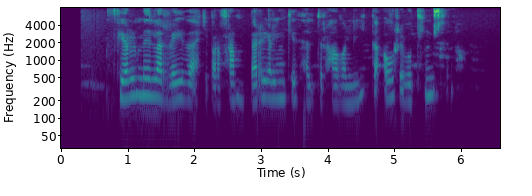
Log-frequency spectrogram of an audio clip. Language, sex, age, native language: Icelandic, female, 30-39, Icelandic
